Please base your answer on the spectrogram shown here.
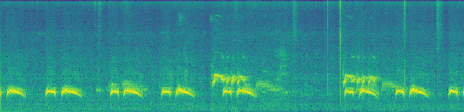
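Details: Vigorous spotted dove cooing: steady pairs of low notes, short then long and falling, repeated roughly once per second. Higher bubbling coo runs come in twice, with faint clicks in the background.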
